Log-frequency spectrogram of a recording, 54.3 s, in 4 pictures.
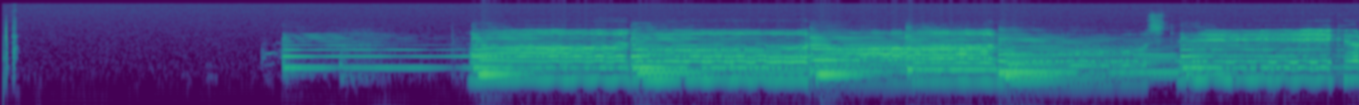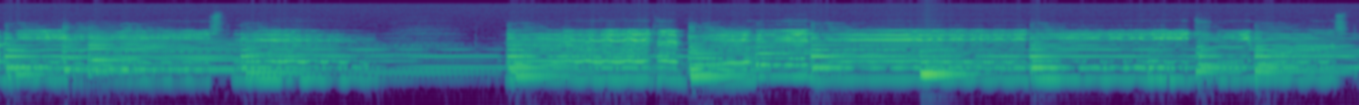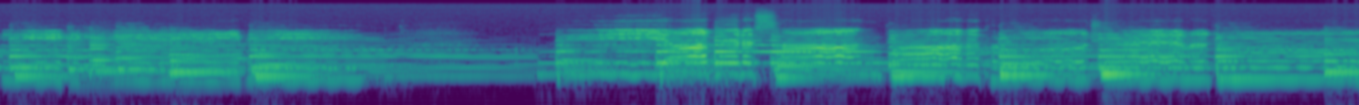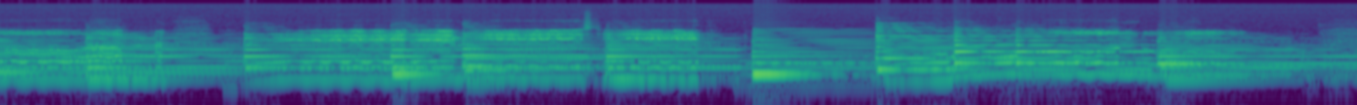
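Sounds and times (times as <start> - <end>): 
alto voice singing a choral work: 2.6 - 54.3.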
